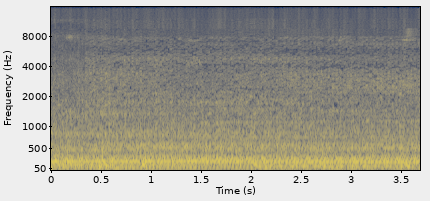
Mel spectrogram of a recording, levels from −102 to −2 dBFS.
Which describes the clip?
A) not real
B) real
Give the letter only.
B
